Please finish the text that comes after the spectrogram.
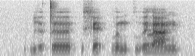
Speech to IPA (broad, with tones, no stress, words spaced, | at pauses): ɓɨ˧˩ə̯t̪əː˧ | xɛ˨˩k̚və˧m kṵ˧˥ə̯la˧ŋ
